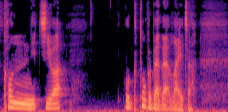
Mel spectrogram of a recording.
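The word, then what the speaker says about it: こんにちは: So before, when you heard me say konnichiwa, there's actually an n in konnichiwa. So it's not konnichiwa, it's konnichiwa.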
